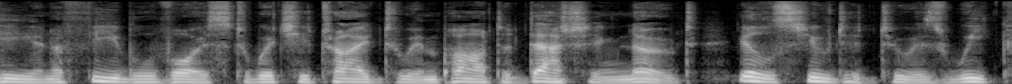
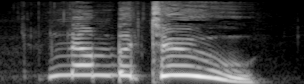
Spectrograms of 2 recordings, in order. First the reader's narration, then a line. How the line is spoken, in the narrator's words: he squeaked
